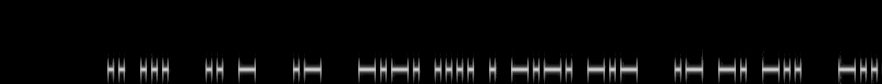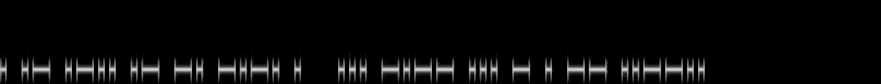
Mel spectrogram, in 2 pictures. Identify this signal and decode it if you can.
Morse code, heard as a keyed tone, about 22 wpm, 700 Hz. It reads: IS IT A CHECK AND BALANCE SYSTEM?
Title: Sentences from Top 1000 Words - Review Part 6 - 22wpm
